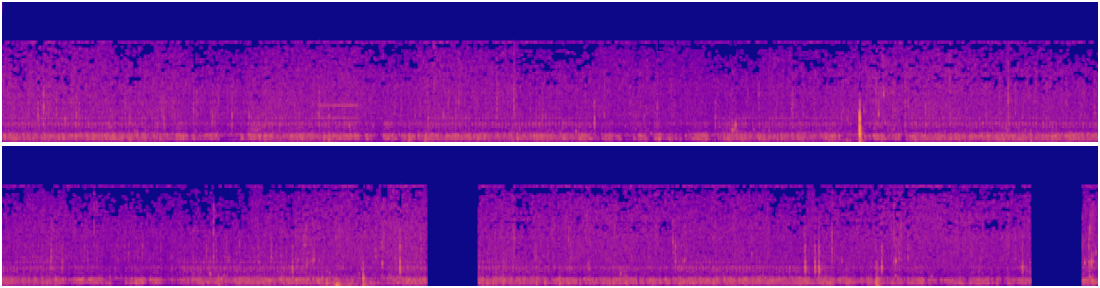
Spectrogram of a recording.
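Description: Underwater sound picked up by a camera below the surface: a steady muffled hum with several steady tones in it. There is one sharp click about eight and a half seconds in, and the sound drops out for a moment about three-quarters of the way through.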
